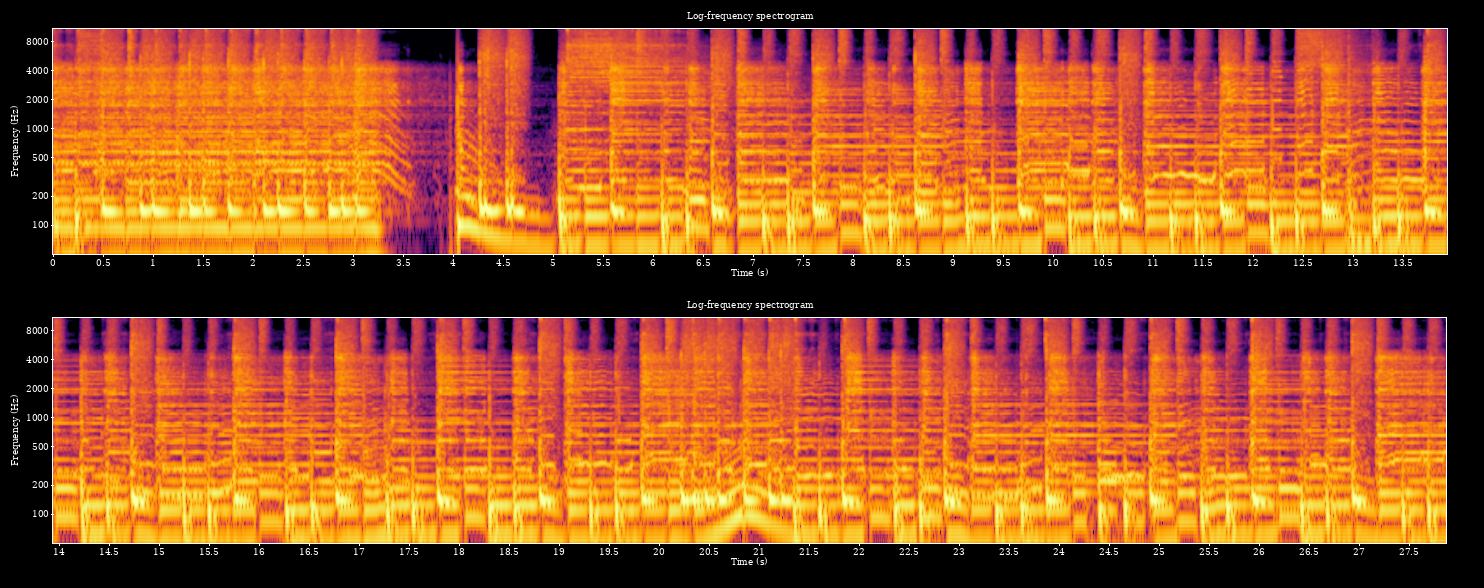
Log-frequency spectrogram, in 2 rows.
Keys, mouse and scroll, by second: 0.9 shift+p, 2.2 click, 3.7 t, 7.2 click, 8.8-11.6 drag, 11.7 middle click, 12.1 scroll up 1, 12.4-13.4 middle drag, 14.0 click, 15.4 click, 16.7 click, 17.7 click, 18.4 click, 19.7 middle click, 20.4 click, 21.8 t, 22.9 click, 24.8 c, 26.0-27.2 middle drag.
